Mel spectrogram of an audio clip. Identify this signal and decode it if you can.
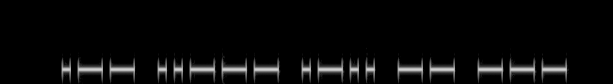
Morse code, heard as a keyed tone, about 15 wpm, 700 Hz. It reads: W2LMO
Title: USA Call Signs - 8x Character Spacing - 15wpm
